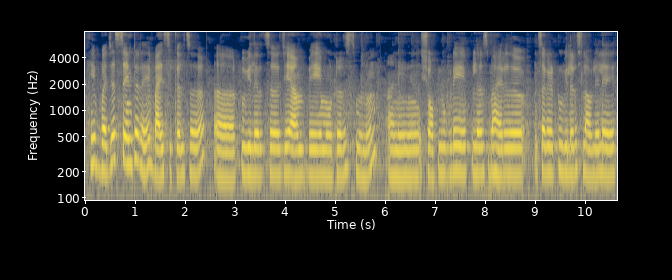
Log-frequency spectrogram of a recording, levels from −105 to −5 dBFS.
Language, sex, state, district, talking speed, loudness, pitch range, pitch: Marathi, female, Maharashtra, Chandrapur, 135 wpm, -16 LUFS, 180-195 Hz, 185 Hz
